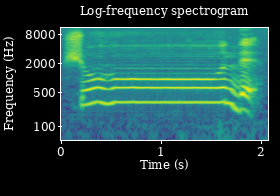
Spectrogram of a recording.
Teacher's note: Dan di ujung ada qalqalah kubro lagi karena ada huruf qalqalah yang sukunnya karena berhenti, yaitu huruf dal harokat dhammah tanwin karena berhenti jadi sukun. Jadilah dia dibaca ada pantulannya. Pantulannya lebih besar atau berkumandang.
